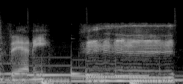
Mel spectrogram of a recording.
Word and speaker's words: Vanny: Adam, sir, it's pronounced Vanny.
